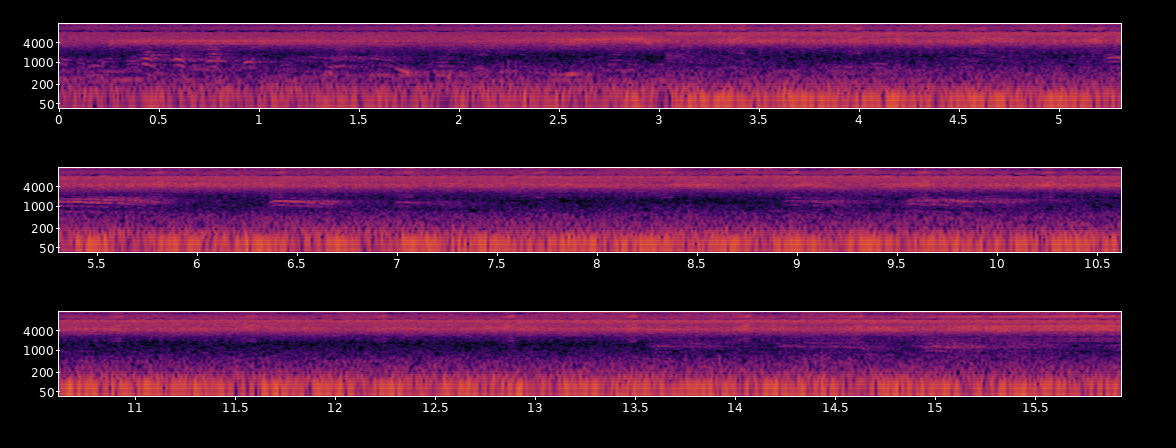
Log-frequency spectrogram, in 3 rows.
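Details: Cicadas in Japan in summer 2022 sing together in a continuous, high, shimmering, hissing drone that never pauses, while crows call faintly now and then beneath the insect chorus.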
